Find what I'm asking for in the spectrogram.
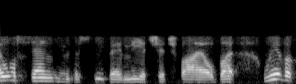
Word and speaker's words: Miocic: So long story short, this is one that we've been battling for a while and will continue to battle, but the Croatian pronunciation, the way he says it on tape for us, is Miocic with the emphasis on the first syllable.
